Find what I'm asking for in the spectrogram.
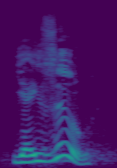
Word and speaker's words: Jesu: Up until the 16th century, English-speaking people usually called the Son of God by the name Yesu, which is spelled J-E-S-U, with the J pronounced softly like the letter Y.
